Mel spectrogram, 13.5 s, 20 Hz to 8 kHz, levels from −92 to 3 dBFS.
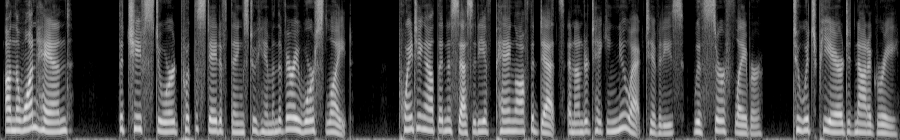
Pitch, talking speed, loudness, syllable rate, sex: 210 Hz, 180 wpm, -19 LUFS, 5.1 syllables/s, female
